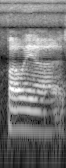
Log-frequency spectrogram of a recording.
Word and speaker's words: Balayage: How you pronounce it? Is it Balayage? – Balayage. – Balayage. Balayage. Clearly, I don't know how to say it.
